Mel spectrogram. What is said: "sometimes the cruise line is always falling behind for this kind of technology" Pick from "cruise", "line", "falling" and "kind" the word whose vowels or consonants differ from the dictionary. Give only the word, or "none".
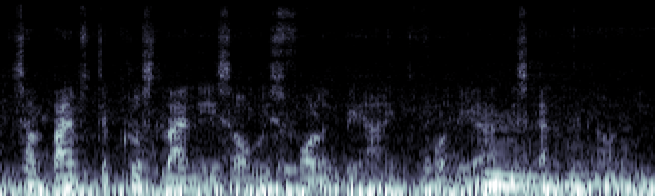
cruise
